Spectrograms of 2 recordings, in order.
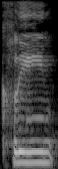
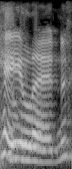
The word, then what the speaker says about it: Klyn: And my guest this week is Klyn. Sorry, I pronounced that incorrectly. How do you? What's correct pronunciation? It's Klyn. Klyn.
